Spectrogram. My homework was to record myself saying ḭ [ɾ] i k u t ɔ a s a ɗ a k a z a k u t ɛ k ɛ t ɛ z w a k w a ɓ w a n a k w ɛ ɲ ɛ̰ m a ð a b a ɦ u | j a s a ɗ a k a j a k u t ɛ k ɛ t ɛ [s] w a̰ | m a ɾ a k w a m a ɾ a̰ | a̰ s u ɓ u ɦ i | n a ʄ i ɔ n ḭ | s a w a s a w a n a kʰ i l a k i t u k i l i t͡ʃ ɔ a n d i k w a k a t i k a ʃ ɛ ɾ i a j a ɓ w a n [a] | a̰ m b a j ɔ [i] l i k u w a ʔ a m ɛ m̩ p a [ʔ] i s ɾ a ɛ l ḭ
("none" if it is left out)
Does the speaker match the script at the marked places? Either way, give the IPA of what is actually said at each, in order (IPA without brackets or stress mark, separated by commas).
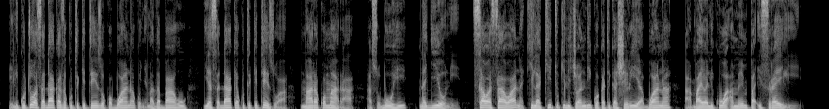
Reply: l, z, a, a, ʔ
